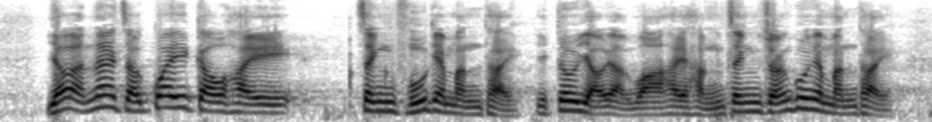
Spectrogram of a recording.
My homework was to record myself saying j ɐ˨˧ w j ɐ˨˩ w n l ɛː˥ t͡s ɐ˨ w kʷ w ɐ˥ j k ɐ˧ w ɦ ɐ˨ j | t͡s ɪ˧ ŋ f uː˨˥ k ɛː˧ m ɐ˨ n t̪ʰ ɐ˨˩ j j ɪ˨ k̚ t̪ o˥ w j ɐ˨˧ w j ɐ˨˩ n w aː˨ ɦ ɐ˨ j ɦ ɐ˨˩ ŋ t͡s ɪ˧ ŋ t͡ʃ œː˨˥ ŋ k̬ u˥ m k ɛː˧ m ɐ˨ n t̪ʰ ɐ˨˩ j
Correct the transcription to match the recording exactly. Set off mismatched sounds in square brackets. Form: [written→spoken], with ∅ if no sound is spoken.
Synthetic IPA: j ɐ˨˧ w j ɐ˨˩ [w→∅] n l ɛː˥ t͡s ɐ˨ w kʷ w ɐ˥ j k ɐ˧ w ɦ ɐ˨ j | t͡s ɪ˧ ŋ f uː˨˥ k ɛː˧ m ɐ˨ n t̪ʰ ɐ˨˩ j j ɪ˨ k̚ t̪ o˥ w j ɐ˨˧ w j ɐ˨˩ n w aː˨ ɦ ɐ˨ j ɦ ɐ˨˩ ŋ t͡s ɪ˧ ŋ t͡ʃ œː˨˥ ŋ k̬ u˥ [m→n] k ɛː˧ m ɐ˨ n t̪ʰ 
